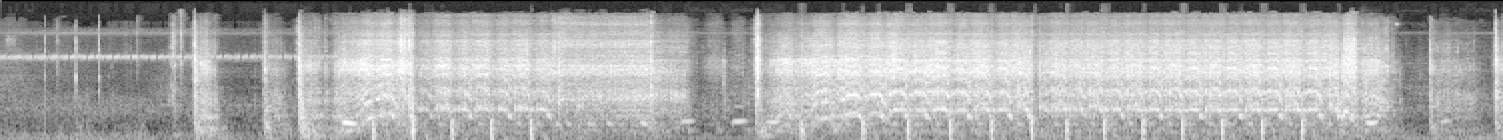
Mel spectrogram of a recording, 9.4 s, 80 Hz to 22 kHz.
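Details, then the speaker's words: John Deere Z245 zero-turn mower, 454 hours: steady cranking about four beats a second with sharp pops backfiring through the carburetor, never starts; suspected dirty carburetor and valves needing adjustment, unconfirmed. "well we got it cranking we'll have to figure out why it's uh backfiring to the carburetor could be valves it could be the carburetor"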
